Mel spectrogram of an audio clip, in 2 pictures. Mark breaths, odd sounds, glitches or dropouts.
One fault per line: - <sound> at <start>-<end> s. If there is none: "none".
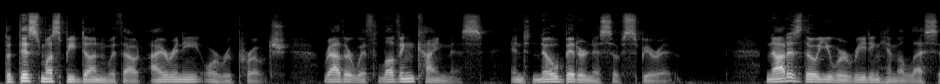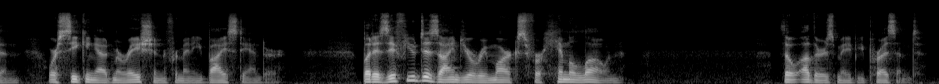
none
